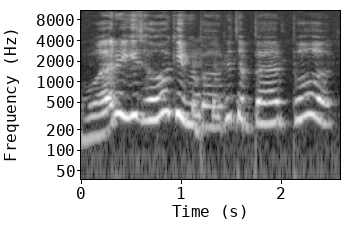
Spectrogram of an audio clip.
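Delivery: high, mocking scoff at the book; mocking prude. Townsperson dismissing a classic, high scornful mock. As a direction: sneer it like an outraged local.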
